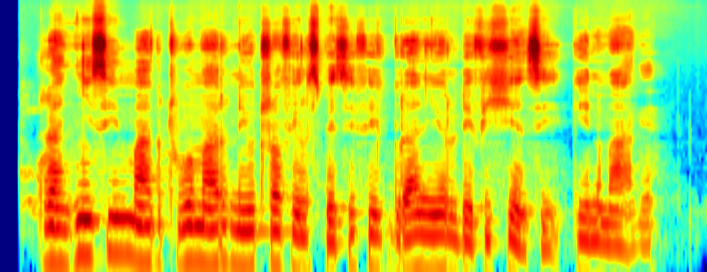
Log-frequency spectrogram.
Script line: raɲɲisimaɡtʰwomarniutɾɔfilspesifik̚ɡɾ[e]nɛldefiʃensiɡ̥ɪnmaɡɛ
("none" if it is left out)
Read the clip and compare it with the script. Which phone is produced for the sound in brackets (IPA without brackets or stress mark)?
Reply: a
